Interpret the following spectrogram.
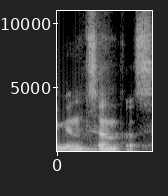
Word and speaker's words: Vincentas: Vincentas. Usually Vincentas in Lithuania.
